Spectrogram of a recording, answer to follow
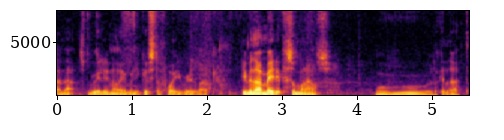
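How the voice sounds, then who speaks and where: With a British accent, a man speaks very fast in a very deep, low pitch with lively intonation. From Britain. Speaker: hobbyist YouTuber. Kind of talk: casual livestream show-and-tell.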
